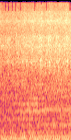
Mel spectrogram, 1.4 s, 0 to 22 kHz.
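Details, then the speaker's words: Black Chrysler 200 with a no-crank no-start and a fairly new battery, now started and idling smoothly with an even low rumble and hiss; bad battery cable connections suspected. "Let's see if we start. There we go. We're now started and running."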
